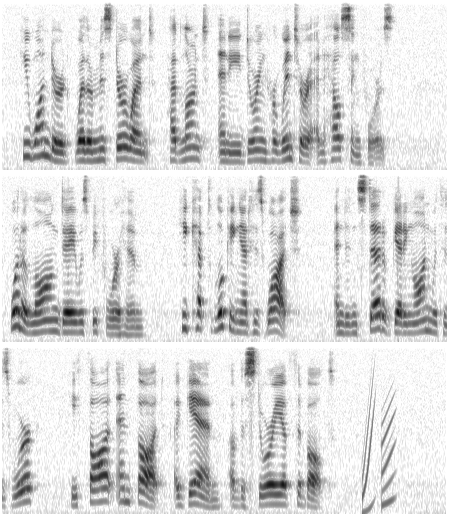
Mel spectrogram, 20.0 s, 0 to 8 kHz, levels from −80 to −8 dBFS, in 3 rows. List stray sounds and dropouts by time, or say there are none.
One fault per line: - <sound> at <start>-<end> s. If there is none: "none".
- chirp at 18.8-19.3 s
